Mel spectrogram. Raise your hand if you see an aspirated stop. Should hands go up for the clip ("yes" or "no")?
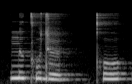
yes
